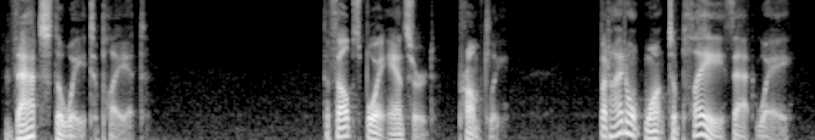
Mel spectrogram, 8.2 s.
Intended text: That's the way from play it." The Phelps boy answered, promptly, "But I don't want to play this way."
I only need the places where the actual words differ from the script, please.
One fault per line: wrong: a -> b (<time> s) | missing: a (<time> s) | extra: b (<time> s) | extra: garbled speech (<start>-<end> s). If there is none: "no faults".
wrong: from -> to (0.8 s)
wrong: this -> that (7.3 s)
